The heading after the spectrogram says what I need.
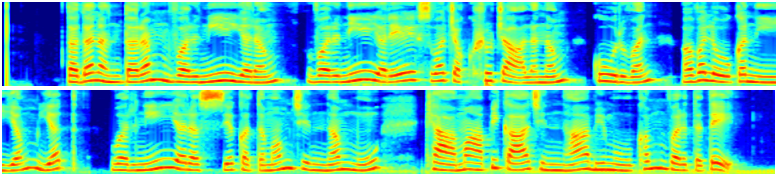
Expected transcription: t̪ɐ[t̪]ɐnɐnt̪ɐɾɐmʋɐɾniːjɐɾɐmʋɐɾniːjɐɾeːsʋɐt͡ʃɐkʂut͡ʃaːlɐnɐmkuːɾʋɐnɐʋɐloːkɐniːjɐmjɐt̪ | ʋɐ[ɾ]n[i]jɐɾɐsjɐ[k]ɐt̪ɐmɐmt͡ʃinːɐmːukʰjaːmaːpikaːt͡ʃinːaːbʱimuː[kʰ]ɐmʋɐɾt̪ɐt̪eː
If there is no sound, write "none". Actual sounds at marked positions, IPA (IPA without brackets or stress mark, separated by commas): d̪, ɾ, iː, k, kʰ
